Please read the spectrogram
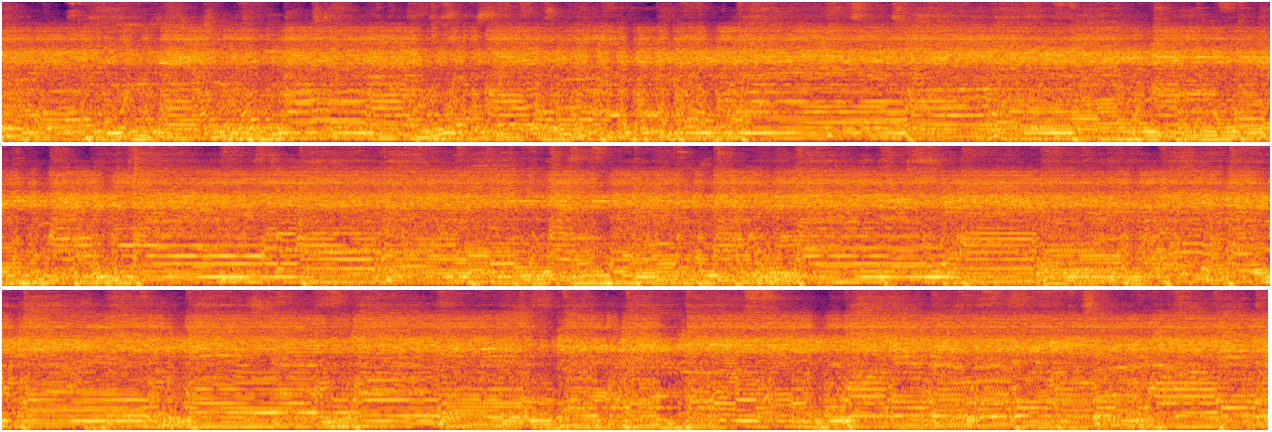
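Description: Electric guitar played along with a hard rock band recording, with drums keeping a steady beat; loud, unbroken music.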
